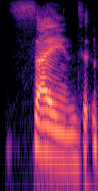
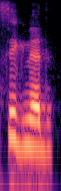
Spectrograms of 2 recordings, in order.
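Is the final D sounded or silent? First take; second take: silent; sounded. First: The final D is silent, French-style. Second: The final D is clearly sounded. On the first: The speaker calls it right. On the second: The speaker calls it wrong.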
